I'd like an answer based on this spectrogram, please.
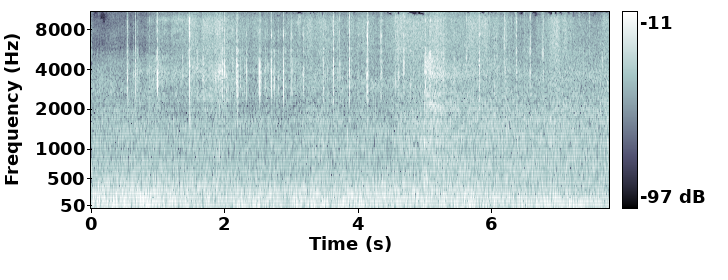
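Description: Steady low rumble of wind and surf, with many light clicks and ticks from a fishing rod, reel and line being handled.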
